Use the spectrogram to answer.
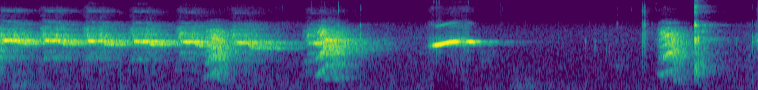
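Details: Young male grey francolin calling in response to a whistle: a long, loud, harsh, buzzy phrase in pulses for over two seconds, a short rising whistle, then another brief rough call.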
